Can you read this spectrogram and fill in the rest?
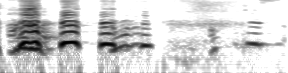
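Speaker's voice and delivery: real giggles through the words; giggling. Real, not acted. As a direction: laugh helplessly at yourself. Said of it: "I don't even understand why I'm like this".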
